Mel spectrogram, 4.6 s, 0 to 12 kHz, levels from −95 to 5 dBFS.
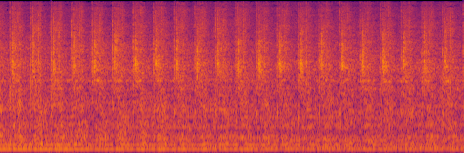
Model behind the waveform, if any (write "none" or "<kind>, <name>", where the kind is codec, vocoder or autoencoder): none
